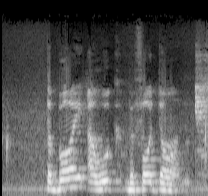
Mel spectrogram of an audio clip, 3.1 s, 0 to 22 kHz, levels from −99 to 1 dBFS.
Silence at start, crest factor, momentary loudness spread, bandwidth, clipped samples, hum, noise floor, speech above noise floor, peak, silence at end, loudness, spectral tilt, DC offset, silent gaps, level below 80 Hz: 0.1 s; 12 dB; 7 LU; 9 kHz; under 0.1%; none; -35 dBFS; 23 dB; 0 dBFS; 0 s; -12 LUFS; -7.5 dB/octave; under 0.1%; none; -46 dBFS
